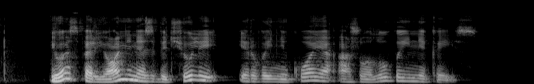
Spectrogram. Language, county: Lithuanian, Vilnius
